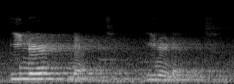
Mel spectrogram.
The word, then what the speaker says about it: internet: And also internet, it is pronounced in America as internet.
